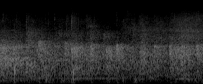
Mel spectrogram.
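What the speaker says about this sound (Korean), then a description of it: "우리 최강 집사님을 향해서는 축복을 하나님께 영광의 박수로 합시다" A church congregation at a Wednesday worship service gives a round of applause, a soft, steady, continuous patter of many hands heard from a distance with no talk.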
